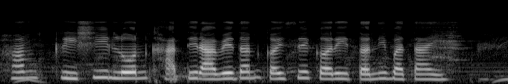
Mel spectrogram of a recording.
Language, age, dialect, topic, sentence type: Bhojpuri, 18-24, Southern / Standard, banking, question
